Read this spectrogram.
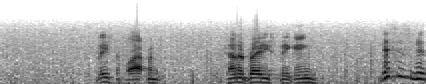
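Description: A middle-aged man speaks briskly into a telephone.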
